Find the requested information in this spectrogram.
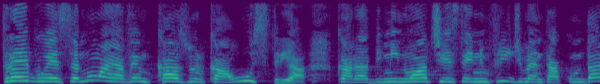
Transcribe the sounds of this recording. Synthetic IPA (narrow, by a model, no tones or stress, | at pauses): t̪ɾe̞buje̞sənumajave̞mkazurʲkaust̪ɾiakaɾead̪iminuat̪ʃje̞st̪eɨniɱfɾid͡ʒme̞nt̪akumd̪a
